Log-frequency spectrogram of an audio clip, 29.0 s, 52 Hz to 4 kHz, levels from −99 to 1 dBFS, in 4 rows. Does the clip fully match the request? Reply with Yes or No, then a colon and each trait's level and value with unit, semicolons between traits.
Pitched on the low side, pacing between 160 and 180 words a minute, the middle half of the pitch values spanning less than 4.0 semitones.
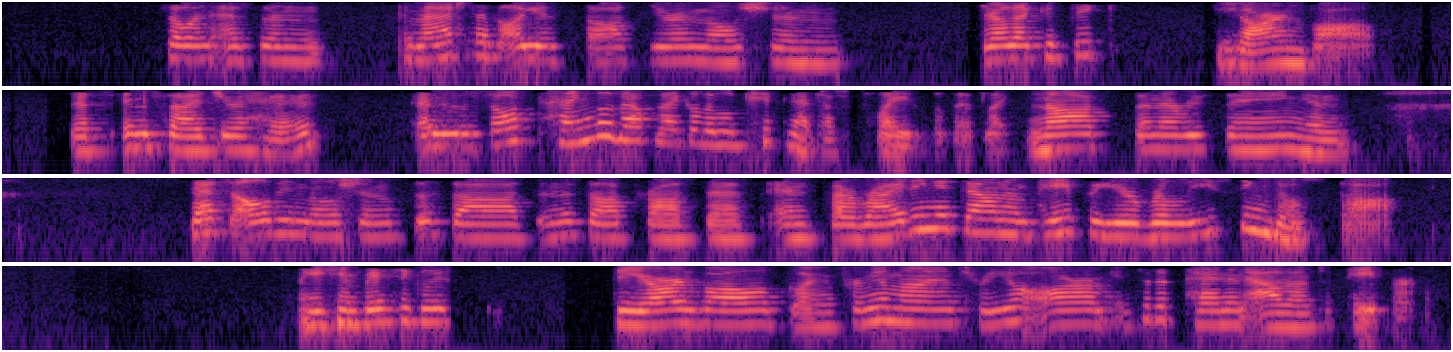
No: high, 200 Hz; average, 170 wpm; average, 3.2 semitones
